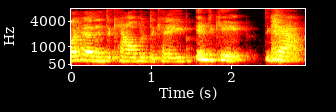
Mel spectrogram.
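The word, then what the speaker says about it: DeKalb: decator decab deur and it's weird cuz it's decab but it's de k a lb yeah or deal but that's not how they say it de Cal decator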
